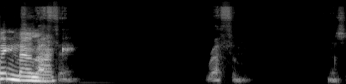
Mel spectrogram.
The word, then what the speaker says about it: Rephan: Rephan.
